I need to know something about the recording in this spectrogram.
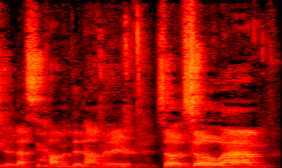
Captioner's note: students laughing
